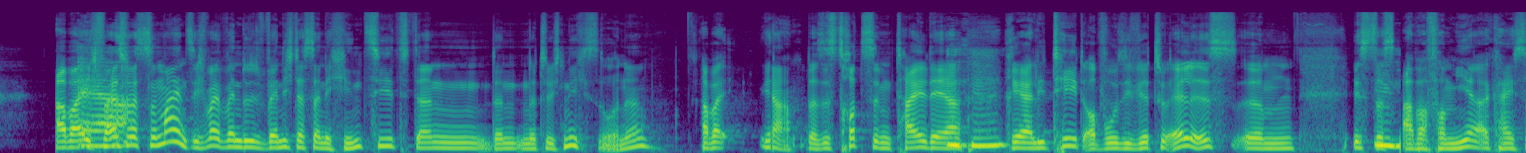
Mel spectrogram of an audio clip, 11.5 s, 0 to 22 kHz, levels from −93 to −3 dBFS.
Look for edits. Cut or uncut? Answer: cut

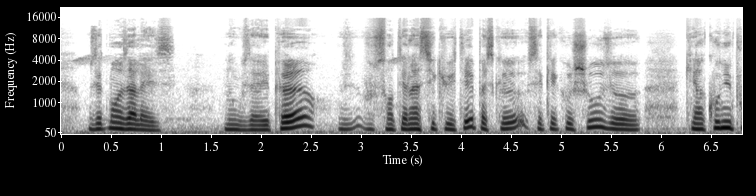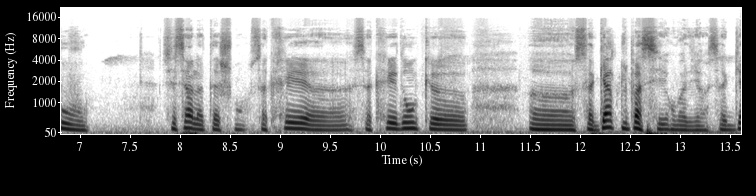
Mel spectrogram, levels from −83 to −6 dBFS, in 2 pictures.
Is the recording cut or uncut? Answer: uncut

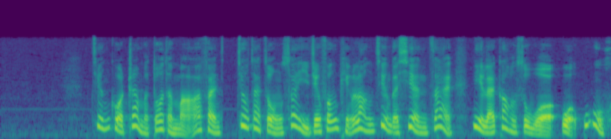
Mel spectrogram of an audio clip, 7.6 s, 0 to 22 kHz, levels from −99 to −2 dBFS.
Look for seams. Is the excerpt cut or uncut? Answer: cut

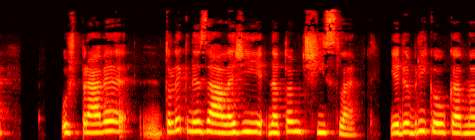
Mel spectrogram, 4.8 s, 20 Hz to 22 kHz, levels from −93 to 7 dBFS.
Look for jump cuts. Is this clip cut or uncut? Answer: uncut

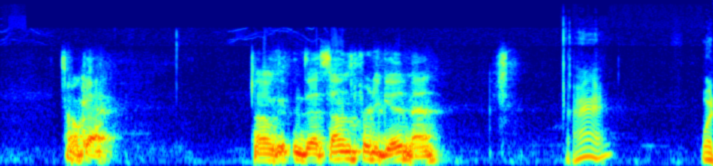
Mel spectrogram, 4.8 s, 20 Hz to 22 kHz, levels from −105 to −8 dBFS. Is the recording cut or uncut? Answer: uncut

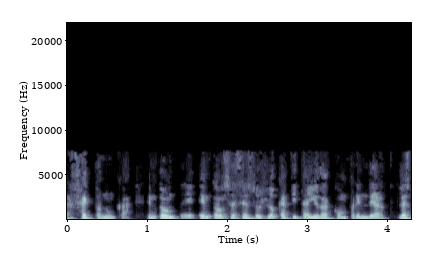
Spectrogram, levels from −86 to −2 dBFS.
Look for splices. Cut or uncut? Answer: uncut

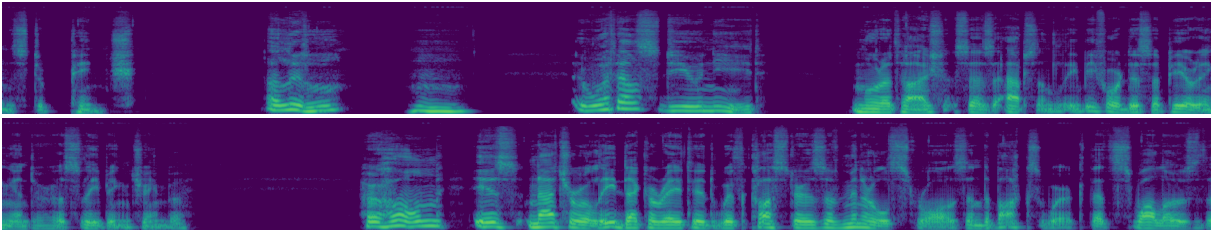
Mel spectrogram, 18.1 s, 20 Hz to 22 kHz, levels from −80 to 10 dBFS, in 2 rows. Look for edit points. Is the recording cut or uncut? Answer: uncut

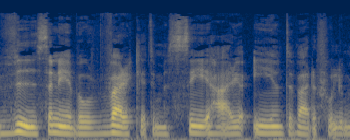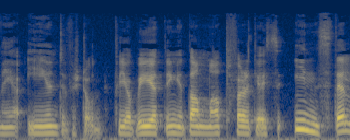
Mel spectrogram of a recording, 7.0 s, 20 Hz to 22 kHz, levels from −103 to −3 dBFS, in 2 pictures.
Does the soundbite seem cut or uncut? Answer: cut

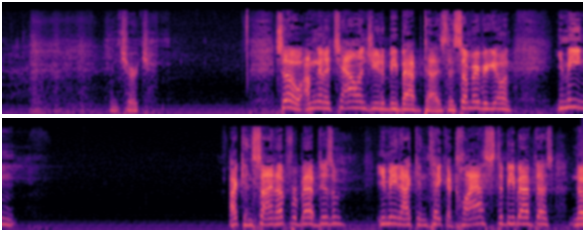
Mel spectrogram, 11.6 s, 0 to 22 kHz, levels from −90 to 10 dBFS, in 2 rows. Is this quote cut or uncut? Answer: cut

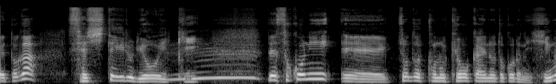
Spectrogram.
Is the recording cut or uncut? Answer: uncut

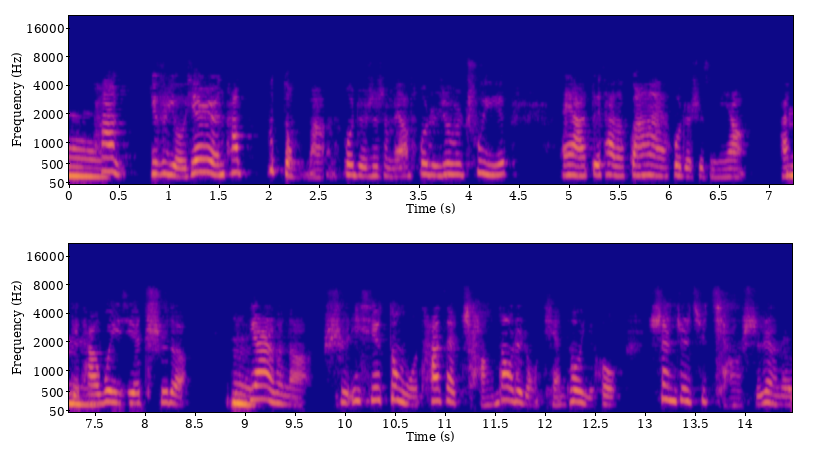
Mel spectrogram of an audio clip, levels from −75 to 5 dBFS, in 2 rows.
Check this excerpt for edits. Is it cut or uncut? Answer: cut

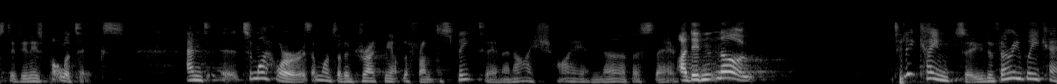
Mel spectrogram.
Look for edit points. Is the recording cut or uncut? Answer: cut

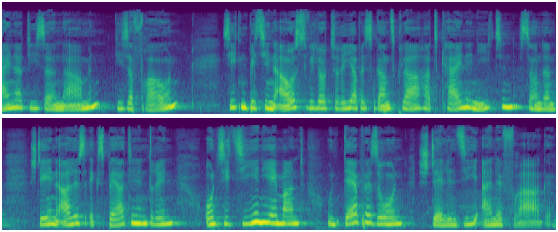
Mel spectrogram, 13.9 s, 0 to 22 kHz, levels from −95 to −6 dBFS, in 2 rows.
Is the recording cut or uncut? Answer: cut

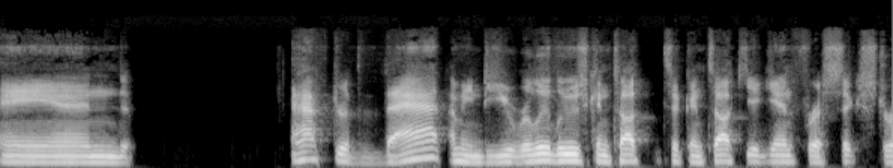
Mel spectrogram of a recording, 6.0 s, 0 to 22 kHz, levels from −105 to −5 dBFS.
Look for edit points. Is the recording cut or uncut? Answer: uncut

